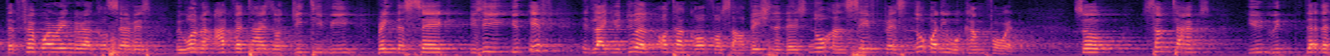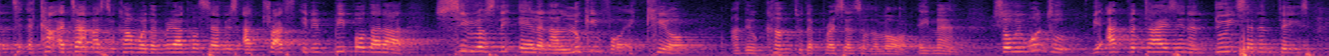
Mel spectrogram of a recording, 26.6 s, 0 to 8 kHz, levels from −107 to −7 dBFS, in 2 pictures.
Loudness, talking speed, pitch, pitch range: -35 LUFS, 190 wpm, 200 Hz, 185-220 Hz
